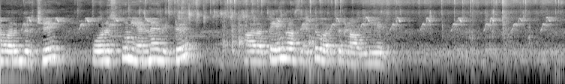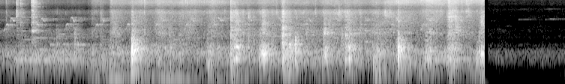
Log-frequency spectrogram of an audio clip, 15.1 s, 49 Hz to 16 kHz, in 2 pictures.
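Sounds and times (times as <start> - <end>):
bird chirping: 0.0 - 13.4
metal spatula scraping a pan: 7.8 - 14.0.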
